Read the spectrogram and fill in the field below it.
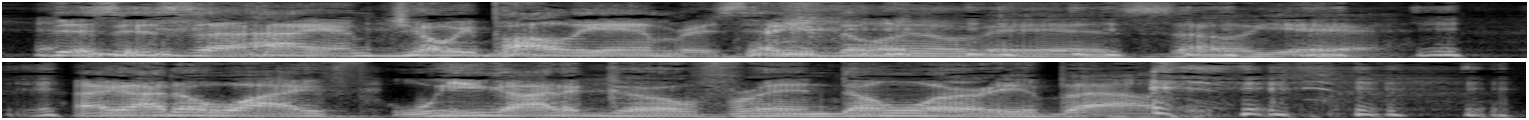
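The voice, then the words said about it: Brooklyn Bensonhurst character voice. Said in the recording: “That's an impersonation of a polyamorous person from Bensonhurst.”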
